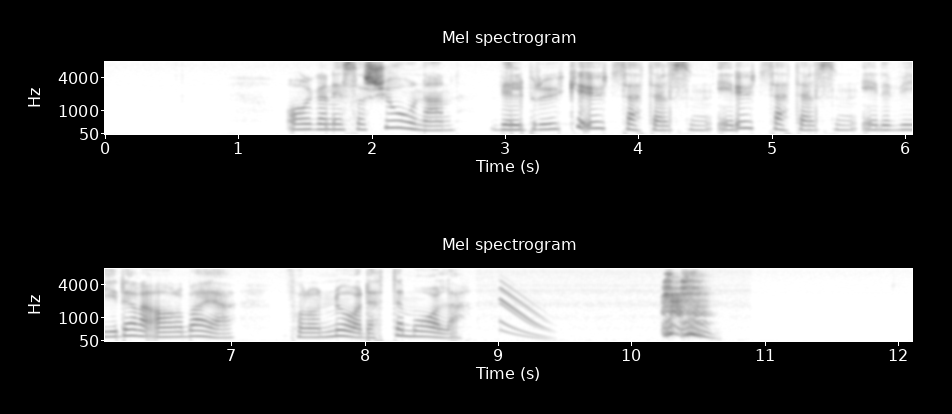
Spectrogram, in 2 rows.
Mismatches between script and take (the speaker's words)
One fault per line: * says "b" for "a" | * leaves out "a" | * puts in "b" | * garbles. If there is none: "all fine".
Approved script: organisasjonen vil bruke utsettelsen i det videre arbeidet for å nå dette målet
* puts in "utsettelsen i"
